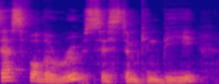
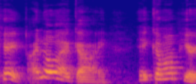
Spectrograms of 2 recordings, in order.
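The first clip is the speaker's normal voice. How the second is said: excited call; 11 semitones higher, 5 dB louder than usual. Retold or imitated. Someone at table calls out.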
